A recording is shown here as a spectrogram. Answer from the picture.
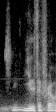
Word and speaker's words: Euthyphro: Euthyphro is how you pronounce that.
